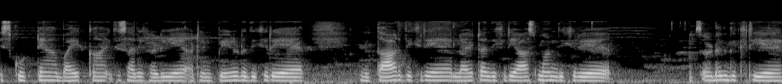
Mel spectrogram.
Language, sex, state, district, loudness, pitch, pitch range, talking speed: Marwari, female, Rajasthan, Nagaur, -18 LUFS, 180 Hz, 175-190 Hz, 200 wpm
